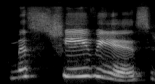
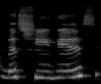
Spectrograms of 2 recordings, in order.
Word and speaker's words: mischievous: see the next word mischievous right but it's not mischievous it's mischievous mischevous next is controller but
